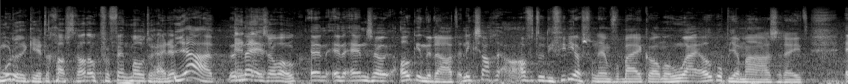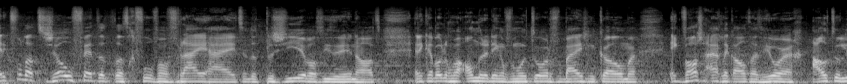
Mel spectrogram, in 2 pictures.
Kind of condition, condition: setting, busy venue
